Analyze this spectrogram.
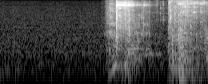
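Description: Bolt cutters snap through a metal chain.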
